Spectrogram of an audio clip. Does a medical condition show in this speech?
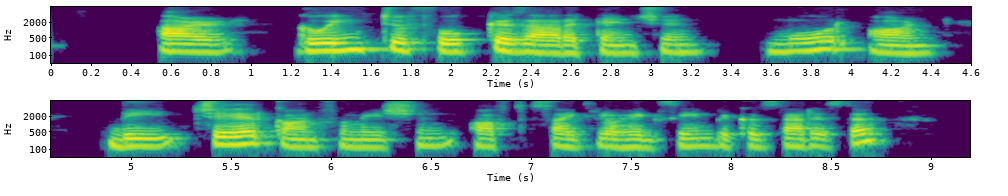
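No.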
